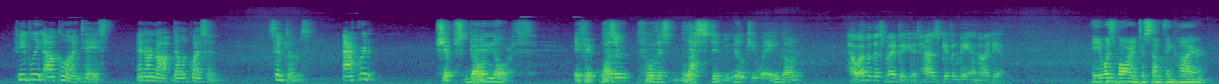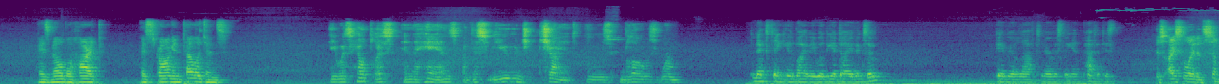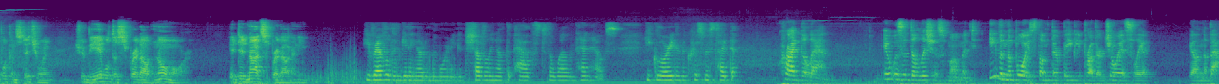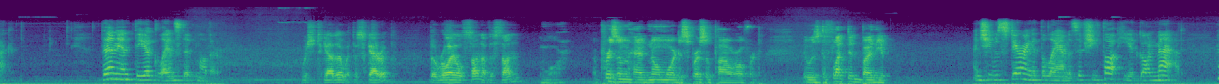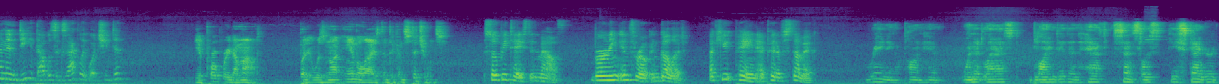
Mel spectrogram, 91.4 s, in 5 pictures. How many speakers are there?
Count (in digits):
9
